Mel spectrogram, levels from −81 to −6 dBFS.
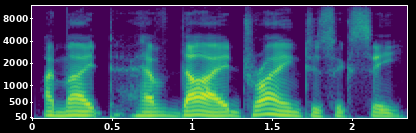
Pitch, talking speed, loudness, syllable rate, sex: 105 Hz, 180 wpm, -18 LUFS, 3.6 syllables/s, male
